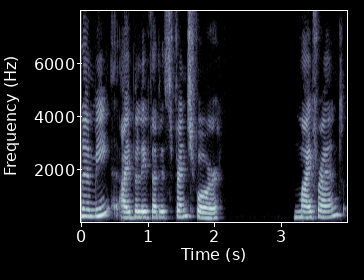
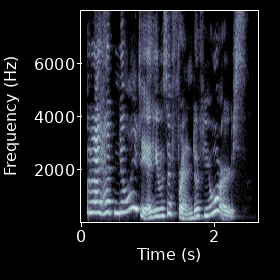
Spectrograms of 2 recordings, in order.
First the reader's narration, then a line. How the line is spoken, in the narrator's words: said Cynthia gaily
